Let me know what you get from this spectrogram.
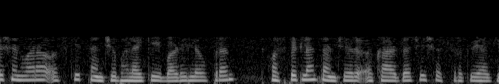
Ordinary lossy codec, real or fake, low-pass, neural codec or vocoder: none; real; 3.6 kHz; none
